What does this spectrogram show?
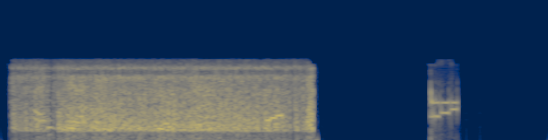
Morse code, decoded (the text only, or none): none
